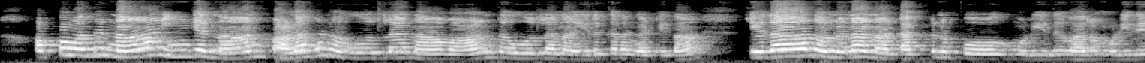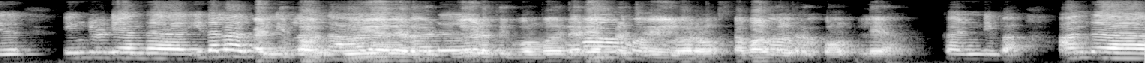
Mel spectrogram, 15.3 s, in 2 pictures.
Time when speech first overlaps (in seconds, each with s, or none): 9.3 s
